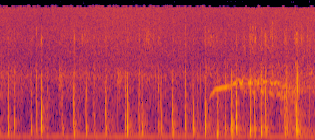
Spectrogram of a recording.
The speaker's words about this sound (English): what do you figure them horses are doing down there? It ain't right they should wander around like that without it.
